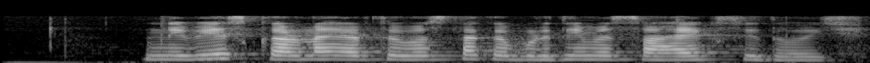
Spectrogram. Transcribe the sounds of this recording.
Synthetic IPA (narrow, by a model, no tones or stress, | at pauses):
niʋeːskəɾnaiəɾt̪ʰʋjeʋəst̪ʰakebɪɾɪd̪ʱːimẽsəɦajəksɪd̪ʱɦoit͡ʃʰ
